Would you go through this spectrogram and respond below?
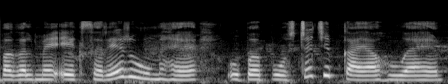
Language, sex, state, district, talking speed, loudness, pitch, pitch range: Hindi, female, Jharkhand, Garhwa, 135 wpm, -14 LUFS, 220 Hz, 210-235 Hz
